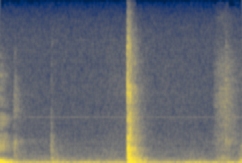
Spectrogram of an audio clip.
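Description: A single short cough about a second in, sharp at the start and quickly fading.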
